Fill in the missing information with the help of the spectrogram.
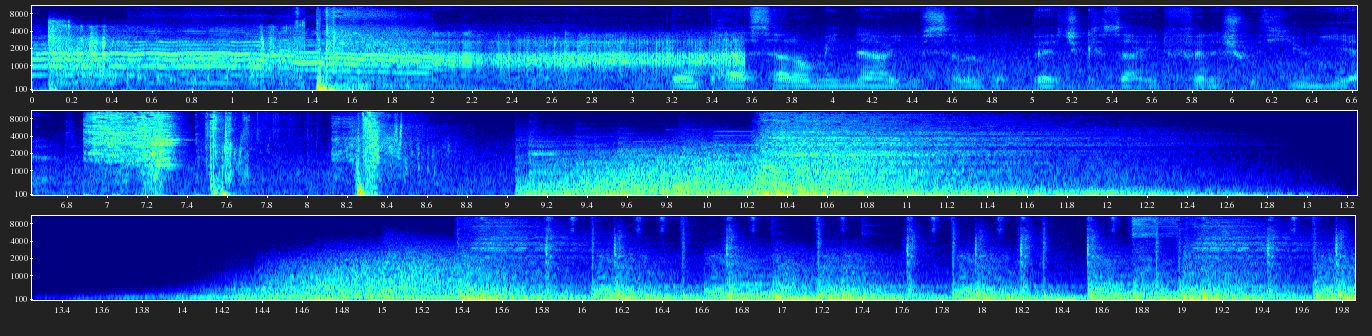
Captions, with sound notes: (Blood squelching) Don't pass out on me now, you son of a bitch, because I ain't finished with you yet. (Blade slicing) (Blood squelching) (Dramatic music) (Exciting beat music)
